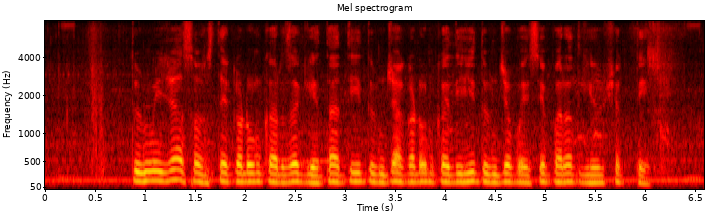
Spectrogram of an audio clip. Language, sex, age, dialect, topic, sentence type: Marathi, male, 25-30, Northern Konkan, banking, statement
